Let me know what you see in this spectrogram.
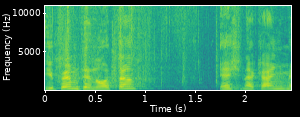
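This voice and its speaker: A man's extremely high-pitched voice at a moderate pace, with ordinary pitch variation against a quiet background. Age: 70s. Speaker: local author; guest. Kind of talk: TV interview. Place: studio. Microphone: lapel.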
